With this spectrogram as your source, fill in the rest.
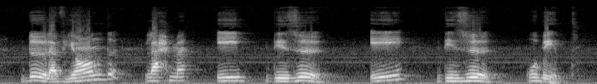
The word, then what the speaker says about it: œufs: طبعا هنا ليه بقول ديز؟ عشان الاس بعديها ان فويل بنطقها زد وما بنطقش لا الاف ولا الاس في اخر الكلمه، عشان كده بقول ايه ديزو.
